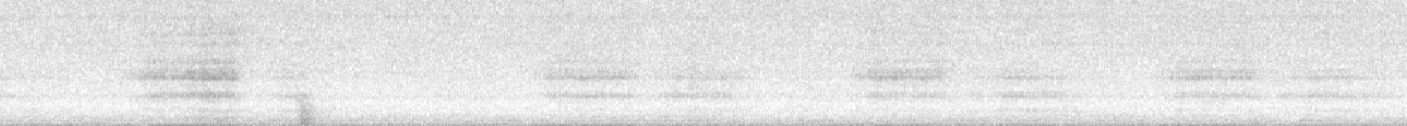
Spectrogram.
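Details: Snoring during night-time sleep: regular low, rumbling snores about every three to four seconds over a steady background hum.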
